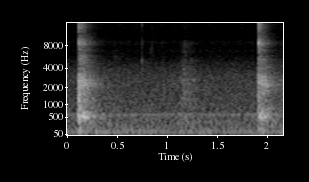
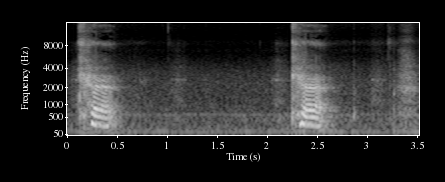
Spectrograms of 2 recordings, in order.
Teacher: The place of articulation is velar. Velar produced when the back of the tongue touches or approaches the soft palate on our mouth. And the manner of articulation is plosive.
